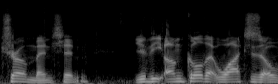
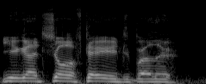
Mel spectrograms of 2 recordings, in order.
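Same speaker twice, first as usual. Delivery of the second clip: restrained New York goon accent, tough-guy voice. Speaker tries the goon voice without yelling: goon voice without yelling. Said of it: "Trying to do the goon voice without yelling".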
